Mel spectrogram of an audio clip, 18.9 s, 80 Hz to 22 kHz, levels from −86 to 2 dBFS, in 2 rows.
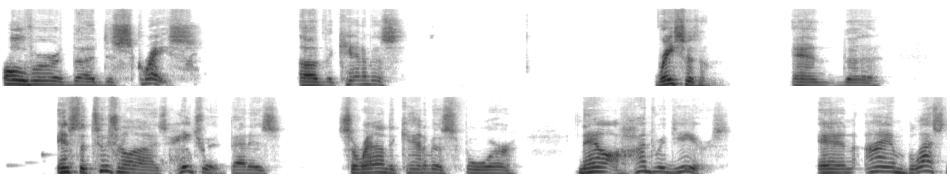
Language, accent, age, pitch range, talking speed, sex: English, American, 50-69, 140-195 Hz, 75 wpm, male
